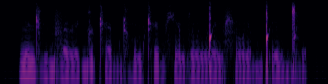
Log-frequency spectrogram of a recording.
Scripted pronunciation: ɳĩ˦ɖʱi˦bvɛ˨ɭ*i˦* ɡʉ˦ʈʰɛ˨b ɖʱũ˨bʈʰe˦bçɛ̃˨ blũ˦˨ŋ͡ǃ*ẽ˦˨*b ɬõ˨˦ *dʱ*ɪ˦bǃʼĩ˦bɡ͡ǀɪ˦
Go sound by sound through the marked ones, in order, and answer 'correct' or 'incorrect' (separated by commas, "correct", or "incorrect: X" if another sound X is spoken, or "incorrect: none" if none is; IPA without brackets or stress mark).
correct, incorrect: ẽ˦, incorrect: ɾ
